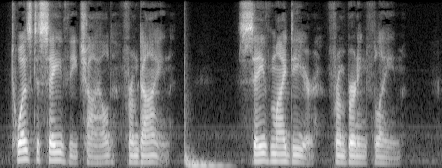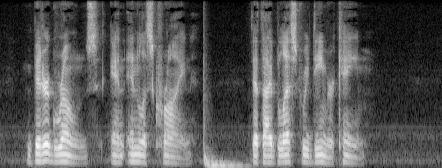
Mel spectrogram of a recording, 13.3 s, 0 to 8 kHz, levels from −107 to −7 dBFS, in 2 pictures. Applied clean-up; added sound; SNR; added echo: none; Bass drum; 13 dB; none.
